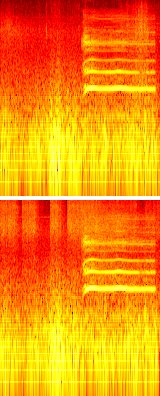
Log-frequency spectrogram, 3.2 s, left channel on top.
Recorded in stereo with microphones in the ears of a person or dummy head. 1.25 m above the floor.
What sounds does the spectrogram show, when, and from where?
1.6 s a scream: centre (ahead or behind)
